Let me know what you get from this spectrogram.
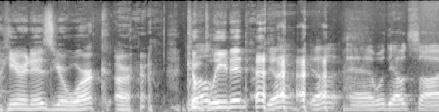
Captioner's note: laughs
